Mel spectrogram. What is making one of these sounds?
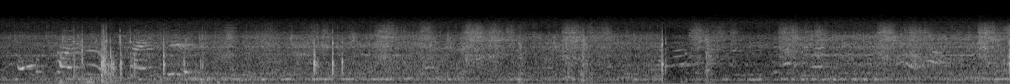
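Teenage boys and girls shout and talk excitedly outdoors.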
